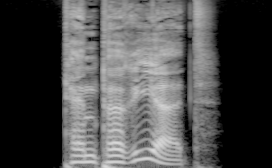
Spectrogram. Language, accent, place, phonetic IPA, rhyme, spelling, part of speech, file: German, Germany, Berlin, [tɛmpəˈʁiːɐ̯t], -iːɐ̯t, temperiert, verb, De-temperiert.ogg
- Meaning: 1. past participle of temperieren 2. inflection of temperieren: second-person plural present 3. inflection of temperieren: third-person singular present 4. inflection of temperieren: plural imperative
